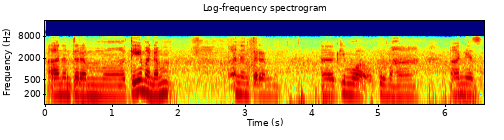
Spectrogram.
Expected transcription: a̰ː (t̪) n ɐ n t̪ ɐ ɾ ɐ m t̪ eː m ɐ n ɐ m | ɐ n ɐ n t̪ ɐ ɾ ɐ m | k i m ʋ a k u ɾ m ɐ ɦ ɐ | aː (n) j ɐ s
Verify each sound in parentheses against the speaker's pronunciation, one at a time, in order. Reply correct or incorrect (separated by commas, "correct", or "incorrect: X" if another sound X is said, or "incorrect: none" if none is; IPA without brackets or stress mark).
incorrect: none, correct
